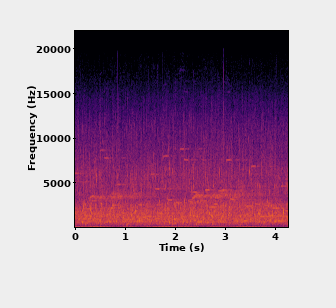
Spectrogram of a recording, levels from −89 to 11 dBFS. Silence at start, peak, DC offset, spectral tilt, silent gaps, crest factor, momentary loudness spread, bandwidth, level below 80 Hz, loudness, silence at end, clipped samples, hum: 0 s; -8 dBFS; under 0.1%; -0.5 dB/octave; none; 14 dB; 2 LU; 16 kHz; -40 dBFS; -23 LUFS; 0 s; under 0.1%; none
